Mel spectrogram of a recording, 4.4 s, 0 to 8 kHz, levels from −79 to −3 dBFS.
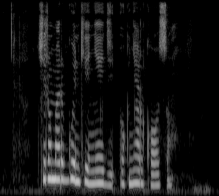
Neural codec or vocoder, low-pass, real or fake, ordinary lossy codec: none; none; real; none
